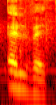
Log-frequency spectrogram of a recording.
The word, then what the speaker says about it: Elvet: Helvet. Helvet. C'est des Suisses. – Très bien. – Ça s'écrit E-L-V-E-T.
